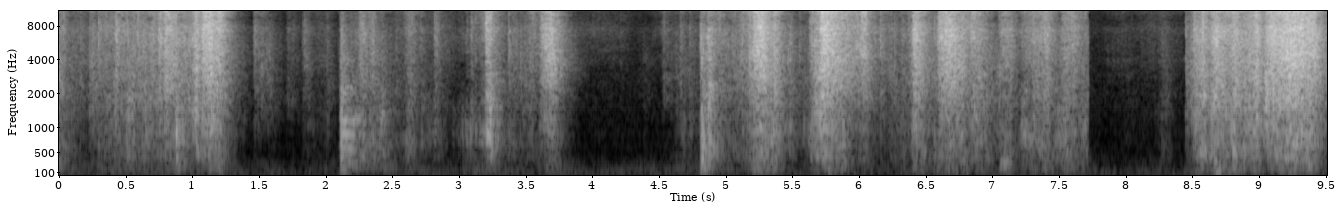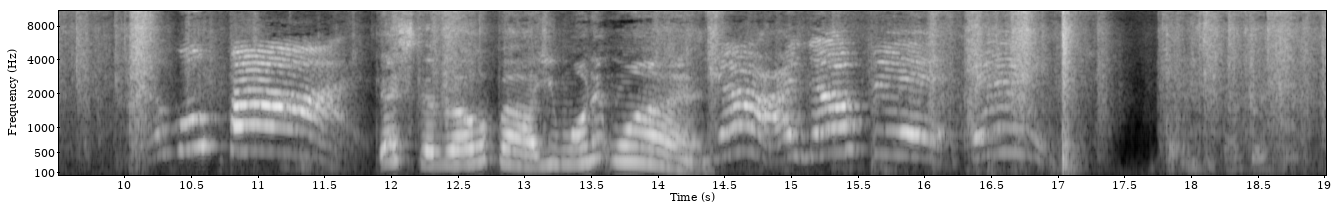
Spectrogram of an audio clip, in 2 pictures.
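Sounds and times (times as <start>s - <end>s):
wrapping paper rustling and tearing: 0.0s - 13.0s, 14.0s - 19.0s.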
